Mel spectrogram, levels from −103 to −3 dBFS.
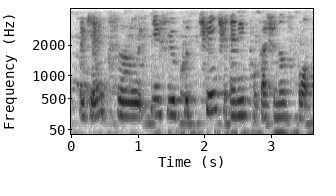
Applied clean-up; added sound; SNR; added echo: classical method WPE with log-MMSE.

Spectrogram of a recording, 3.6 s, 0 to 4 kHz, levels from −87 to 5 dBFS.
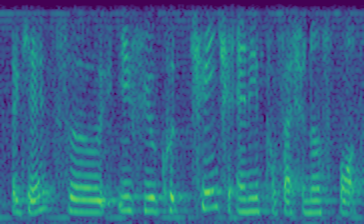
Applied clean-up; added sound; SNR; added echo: none; none; none; none.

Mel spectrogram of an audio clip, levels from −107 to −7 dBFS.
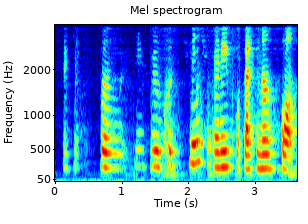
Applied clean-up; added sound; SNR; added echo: neural mask model DeepFilterNet 3.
